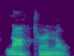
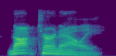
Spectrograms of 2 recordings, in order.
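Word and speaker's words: Knockturn Alley: Or not nocturnal, Nocturne Alley, not nocturnally.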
